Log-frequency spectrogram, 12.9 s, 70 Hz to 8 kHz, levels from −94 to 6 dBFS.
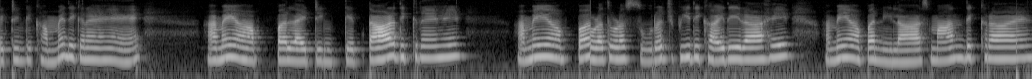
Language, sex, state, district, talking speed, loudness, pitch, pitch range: Hindi, female, Chhattisgarh, Balrampur, 160 wpm, -28 LUFS, 235 Hz, 215-255 Hz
